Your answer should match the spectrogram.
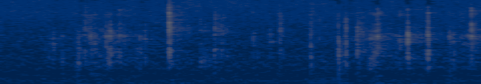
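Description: Faint computer keyboard typing: a string of irregular key clicks as a short terminal command is typed.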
